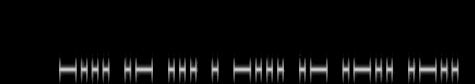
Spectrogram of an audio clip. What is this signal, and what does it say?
Morse code, heard as a keyed tone, about 22 wpm, 700 Hz. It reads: BASEBALL
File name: Difficult Words with Hints - 22wpm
